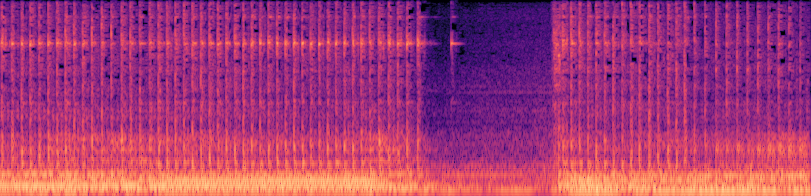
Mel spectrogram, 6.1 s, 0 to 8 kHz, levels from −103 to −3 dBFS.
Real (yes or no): yes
